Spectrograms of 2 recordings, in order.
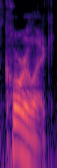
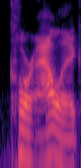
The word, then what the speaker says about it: Koralik: my last name is just don't pronounce the a but naturally a lot of people do that's why it's coric but if you say cor alic or cor Alik or something that that happens a lot that's how you you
